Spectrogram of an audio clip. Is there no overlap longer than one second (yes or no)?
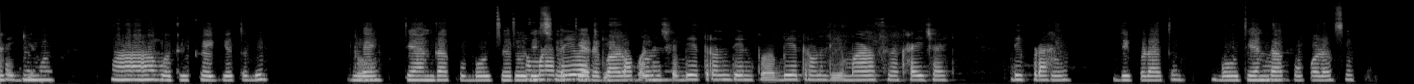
no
